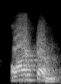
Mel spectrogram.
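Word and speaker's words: autumn: ऑटम, ये एक मौसम होता है पतझड़ का, ठीक है, तो इसमें भी एन साइलेंट है।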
